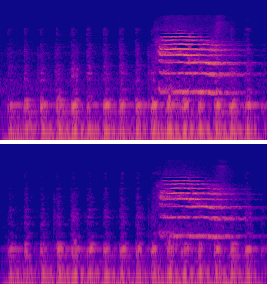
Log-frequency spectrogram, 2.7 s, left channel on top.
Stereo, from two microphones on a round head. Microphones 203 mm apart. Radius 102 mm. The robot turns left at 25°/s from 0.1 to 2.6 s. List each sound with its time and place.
1.6 s a cat meowing: 55° left (ahead or behind), 0.9 m; by 2.3 s 65° left (ahead or behind), 0.9 m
